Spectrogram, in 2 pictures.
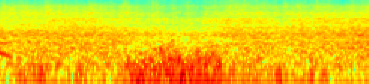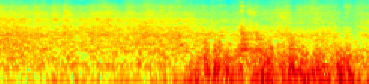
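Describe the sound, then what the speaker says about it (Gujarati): Strong wind gusts roar and buffet the microphone outdoors during heavy rain, a continuous broad rushing noise that swells louder toward the end, with no voices. "ફૂલ પવન છે અને ફૂલ વરસાદ આવે છે"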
